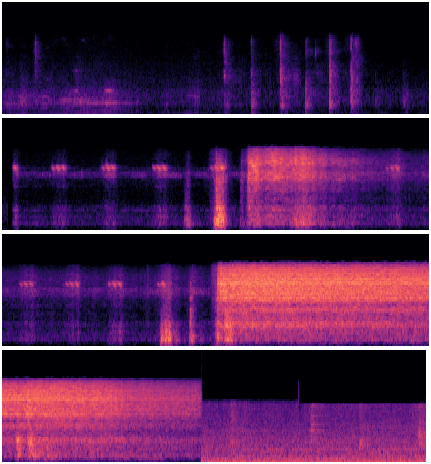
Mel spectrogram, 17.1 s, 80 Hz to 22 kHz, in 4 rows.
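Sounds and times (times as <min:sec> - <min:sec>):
loud steady hiss: 0:06.4 - 0:14.8
low rumbling noise: 0:14.7 - 0:17.0.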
